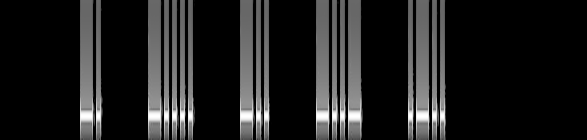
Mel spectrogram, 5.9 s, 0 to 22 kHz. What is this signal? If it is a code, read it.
Morse code, heard as a keyed tone, about 32 wpm, spaced as for 14 wpm, 700 Hz. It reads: N6DXL
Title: USA Call Signs - 5 Characters - 4x Character Spacing - 30wpm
